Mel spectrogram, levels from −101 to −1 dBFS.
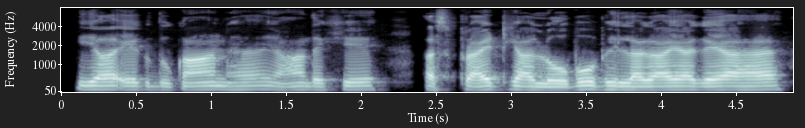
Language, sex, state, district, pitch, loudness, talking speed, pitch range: Hindi, male, Bihar, Araria, 120 Hz, -16 LUFS, 160 wpm, 115-125 Hz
